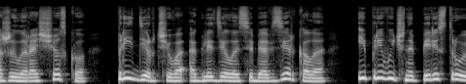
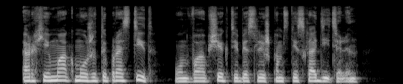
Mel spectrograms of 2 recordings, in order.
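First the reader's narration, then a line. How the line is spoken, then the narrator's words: Grumbled. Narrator (Russian): проворчал … Вольпен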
